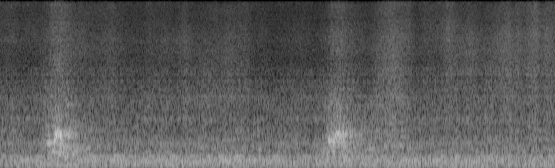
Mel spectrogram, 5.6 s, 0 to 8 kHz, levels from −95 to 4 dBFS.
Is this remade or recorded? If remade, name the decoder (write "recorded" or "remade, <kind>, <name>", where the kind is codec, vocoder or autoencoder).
remade, autoencoder, DAC-VAE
